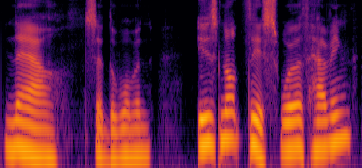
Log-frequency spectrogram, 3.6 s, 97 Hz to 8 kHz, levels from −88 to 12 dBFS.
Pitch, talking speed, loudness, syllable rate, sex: 160 Hz, 150 wpm, -16 LUFS, 3.9 syllables/s, male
